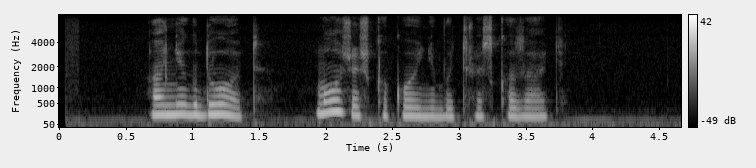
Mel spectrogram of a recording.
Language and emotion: Russian, sad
